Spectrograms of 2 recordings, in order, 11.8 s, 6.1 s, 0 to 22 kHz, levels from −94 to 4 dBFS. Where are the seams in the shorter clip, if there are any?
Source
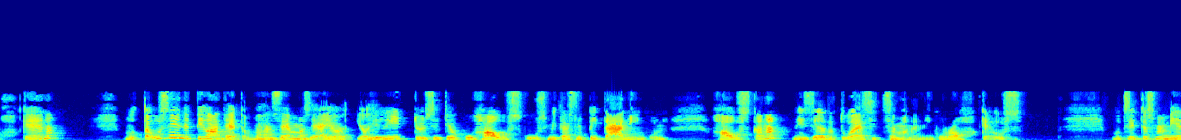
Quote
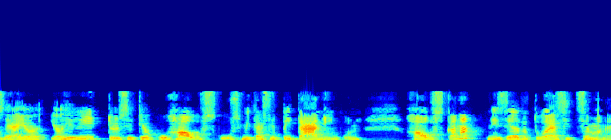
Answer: none

